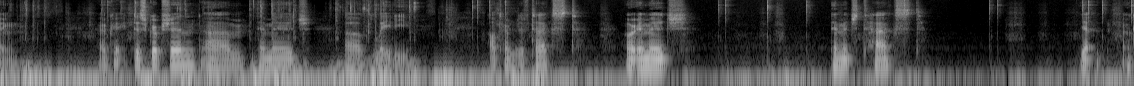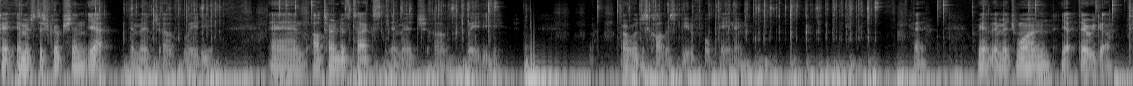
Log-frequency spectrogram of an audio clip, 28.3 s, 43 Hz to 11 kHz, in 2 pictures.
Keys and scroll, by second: 0.0-0.9 typing, 2.9-5.3 typing, 15.5-17.4 typing, 18.5-20.5 typing, 21.9-25.4 typing.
